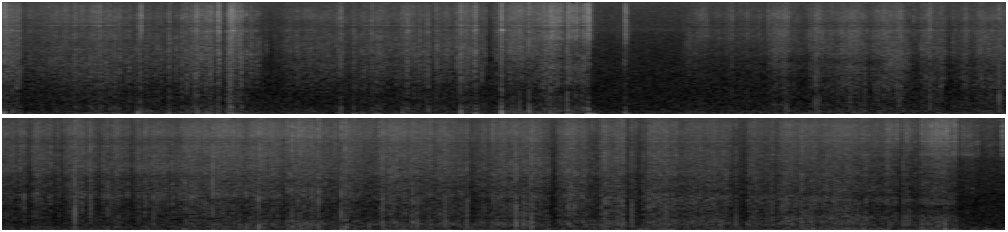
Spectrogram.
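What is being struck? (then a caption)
Wool loop punch needle coaster. A bristle paintbrush is brushed and rubbed over the textured wool loops of a round white and light blue punch needle embroidered coaster held in the hand. It produces a soft, continuous, low rustling and scratching, with a few sharper crackles in the first few seconds before settling into a steady, muffled brushing.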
